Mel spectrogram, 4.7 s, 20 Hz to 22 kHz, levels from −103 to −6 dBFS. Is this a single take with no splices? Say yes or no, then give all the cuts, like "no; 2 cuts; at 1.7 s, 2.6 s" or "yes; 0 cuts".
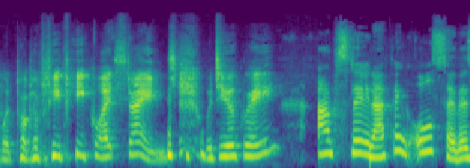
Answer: yes; 0 cuts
